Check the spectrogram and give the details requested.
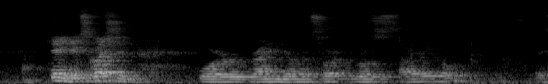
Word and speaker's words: Del Rosario: Okay, next question for Brian Del Rosario.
